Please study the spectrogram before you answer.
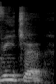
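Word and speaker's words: VCHA: But another member of of V vicha has left. Va is pronounced vicha but another member of vich has left.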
